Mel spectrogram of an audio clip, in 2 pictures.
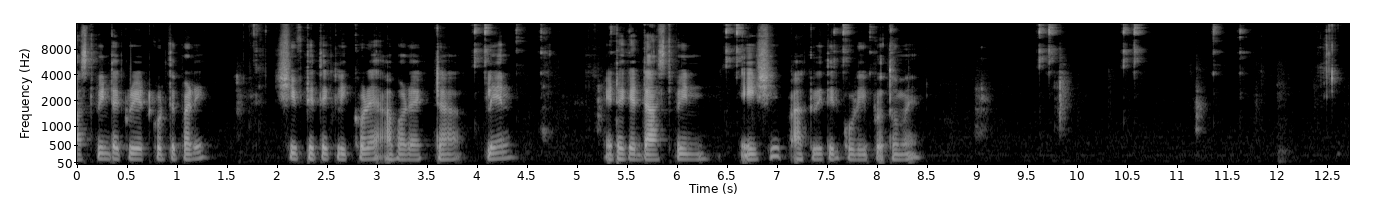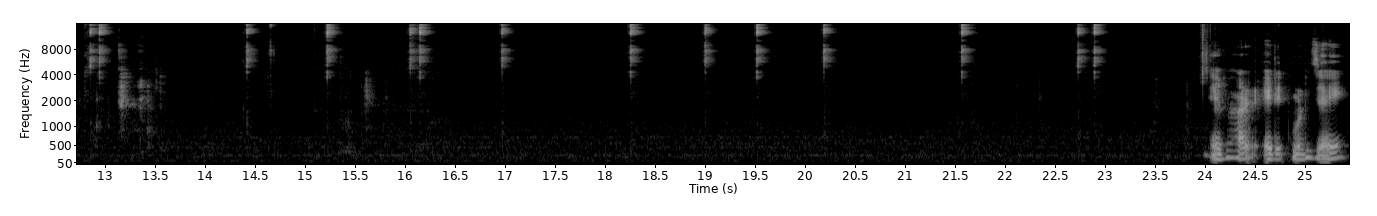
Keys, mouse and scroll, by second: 0.3-1.7 scroll down 1, 1.7 KP_7, 2.4 shift+a, 4.5 shift+middle click, 5.0-5.4 scroll up 3, 5.4 shift+middle click, 5.9 s, 8.0 shift+middle click, 8.4-8.9 scroll up 3, 8.9 s, 10.9 scroll up 3, 11.5-12.0 shift+middle drag, 12.5 s, 14.5 click, 17.1 click, 19.1 click, 20.2 click, 22.2 s, 24.5 KP_1, 25.0 Tab.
